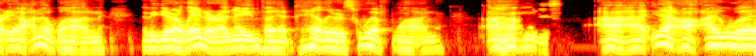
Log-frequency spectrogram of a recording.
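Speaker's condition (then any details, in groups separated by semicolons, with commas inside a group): Muscular dystrophy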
